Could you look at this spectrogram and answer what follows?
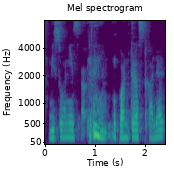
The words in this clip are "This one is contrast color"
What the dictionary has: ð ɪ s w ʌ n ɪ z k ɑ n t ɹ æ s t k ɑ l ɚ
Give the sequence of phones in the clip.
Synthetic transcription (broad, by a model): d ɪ s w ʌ n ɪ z k ɑ n t ɹ æ s t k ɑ l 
